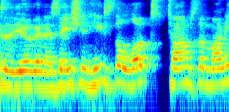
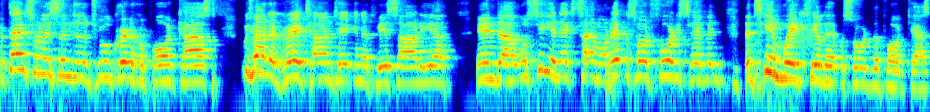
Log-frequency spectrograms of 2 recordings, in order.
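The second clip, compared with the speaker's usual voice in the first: light, slight Irish brogue; 3 semitones higher than usual. Closing the podcast after being asked to use an Irish accent: Irish accent. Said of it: "I can do a little bit of an Irish accent".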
